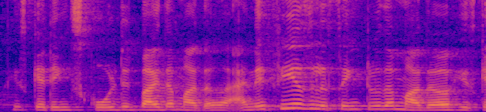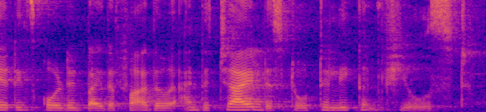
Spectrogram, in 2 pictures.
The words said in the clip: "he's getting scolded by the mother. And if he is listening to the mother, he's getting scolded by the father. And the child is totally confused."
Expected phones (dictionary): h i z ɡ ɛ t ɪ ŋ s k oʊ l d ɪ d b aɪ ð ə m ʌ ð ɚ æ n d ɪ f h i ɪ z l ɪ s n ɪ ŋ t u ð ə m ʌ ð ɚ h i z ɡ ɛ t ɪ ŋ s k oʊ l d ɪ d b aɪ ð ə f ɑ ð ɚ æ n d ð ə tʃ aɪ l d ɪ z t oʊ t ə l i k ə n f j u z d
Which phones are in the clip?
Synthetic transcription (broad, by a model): h i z ɡ ɛ t ɪ ŋ s k oʊ l d ɪ d b aɪ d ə m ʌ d ɚ æ n d ɪ f h i ɪ z l ɪ s ɪ ŋ t u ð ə m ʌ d ɚ h i z ɡ ɛ t ɪ ŋ s k oʊ l d ɪ d b aɪ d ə f ɑ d ɚ æ n d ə tʃ aɪ l d ɪ z t oʊ t ə l i k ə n f j u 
